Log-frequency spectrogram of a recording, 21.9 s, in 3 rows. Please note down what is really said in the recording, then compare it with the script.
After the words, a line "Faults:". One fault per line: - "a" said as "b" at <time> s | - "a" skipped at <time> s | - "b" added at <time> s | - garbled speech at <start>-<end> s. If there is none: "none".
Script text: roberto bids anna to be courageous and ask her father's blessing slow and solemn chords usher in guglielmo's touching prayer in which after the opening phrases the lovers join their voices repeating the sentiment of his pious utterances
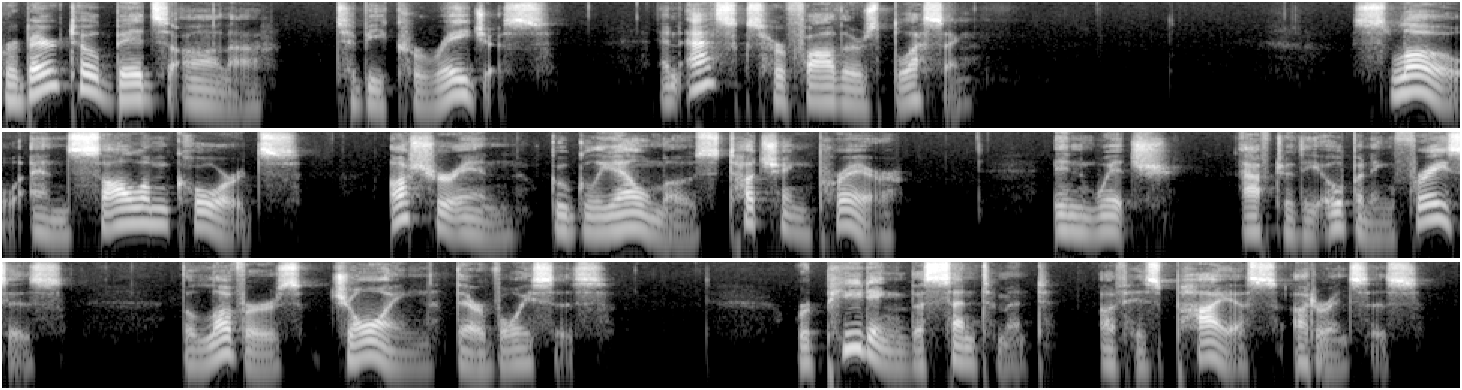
roberto bids anna to be courageous and asks her father's blessing slow and solemn chords usher in guglielmo's touching prayer in which after the opening phrases the lovers join their voices repeating the sentiment of his pious utterances
Faults:
- "ask" said as "asks" at 3.5 s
